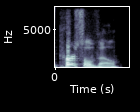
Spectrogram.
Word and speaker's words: Purcellville: No, I'm saying Purcellville. Yeah, it's like Percival. It's not like Louisville. Yeah. Where they think overdo the it down L is, there. The L is silent, right?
